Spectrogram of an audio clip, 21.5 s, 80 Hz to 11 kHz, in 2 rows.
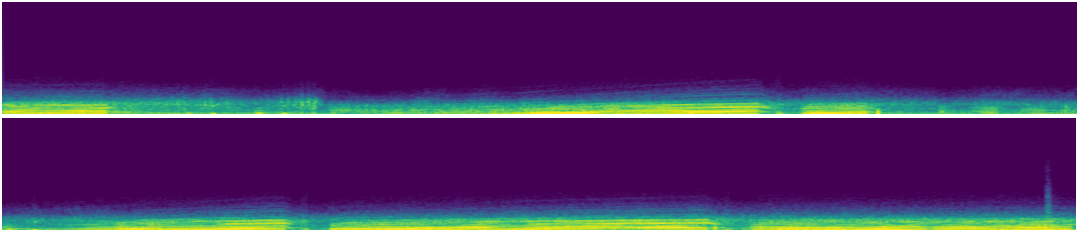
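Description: A supercharged V8 sports car engine revs hard and shifts up through the gears.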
